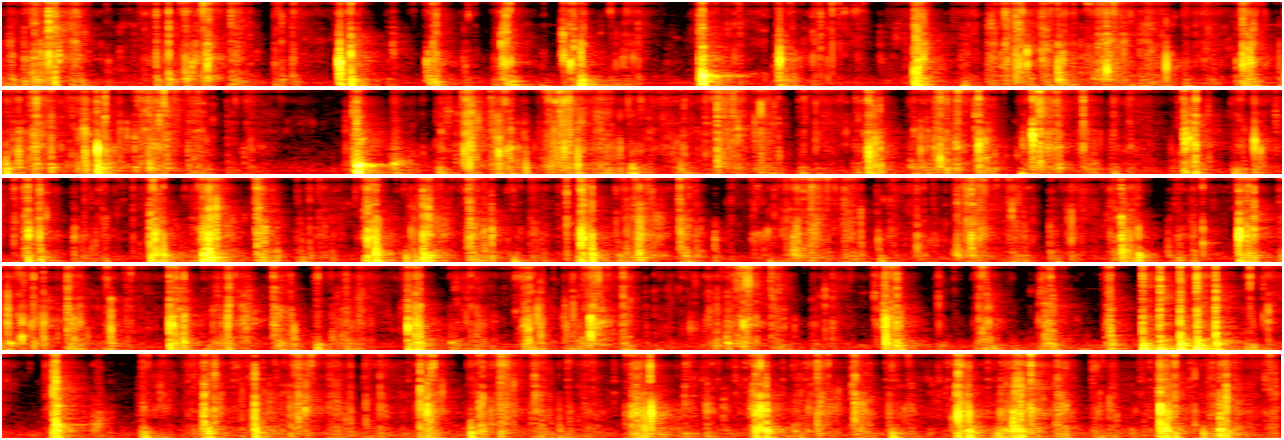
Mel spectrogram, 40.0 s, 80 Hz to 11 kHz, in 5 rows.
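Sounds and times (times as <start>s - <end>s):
slime clicking and crackling: 10.2s - 39.9s.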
